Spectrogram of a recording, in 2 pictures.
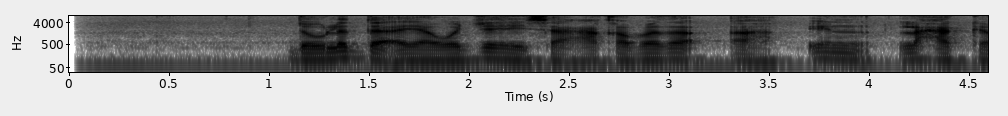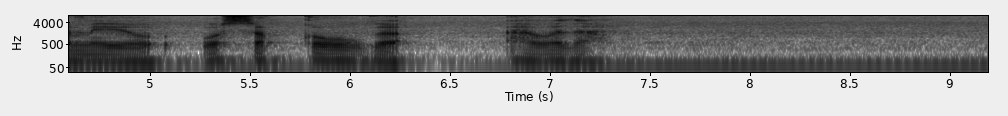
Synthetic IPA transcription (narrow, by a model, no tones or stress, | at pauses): d̪ɔwlɐd̪ːɐɐjaːwɐt͡ʃɛɦɛjsaʕɑqɑβɐðɐʔɐhʔɪnlɐħɑkʰɐmɛjɔwɑsɐqɔwɣɐ | hɐwɐðɐ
